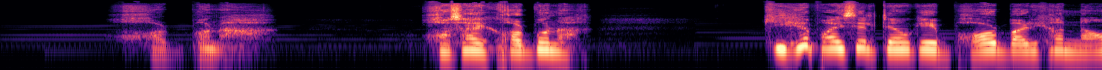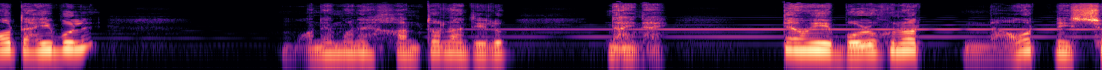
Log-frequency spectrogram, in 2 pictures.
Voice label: Acting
